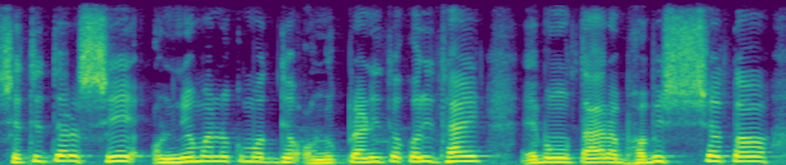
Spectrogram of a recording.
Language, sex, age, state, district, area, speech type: Odia, male, 60+, Odisha, Bhadrak, rural, spontaneous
